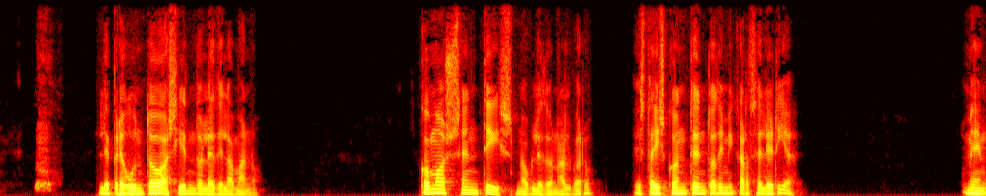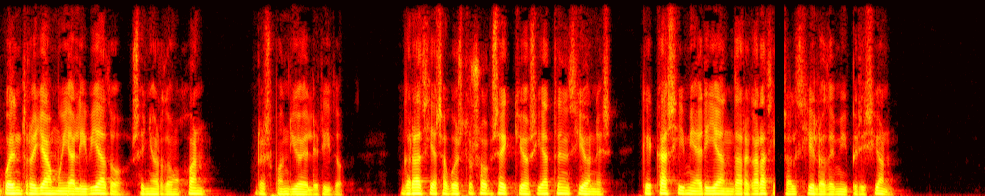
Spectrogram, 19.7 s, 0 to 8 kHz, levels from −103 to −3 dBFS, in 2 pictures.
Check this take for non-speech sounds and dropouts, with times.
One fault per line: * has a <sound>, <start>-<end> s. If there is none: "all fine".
* has a bark, 0.3-0.6 s
* has a dropout, 17.6-17.7 s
